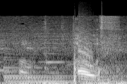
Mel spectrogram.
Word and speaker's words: Poth: P-O-T-H. Poth. Poth is correct.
